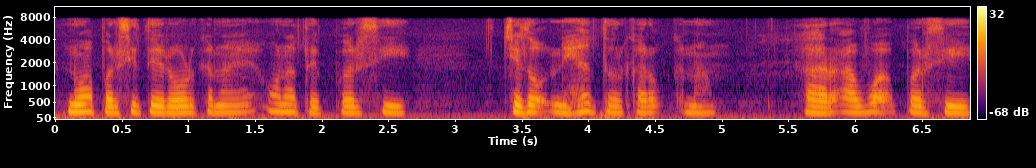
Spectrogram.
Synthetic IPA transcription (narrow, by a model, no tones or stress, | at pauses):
nũapəɾsit̪eɾoɽkanaeonat̪epəɾsi | t͡ʃed̪oʔniɦət̪uɾkaɾoʔkana | haɾawaʔpəɾsi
